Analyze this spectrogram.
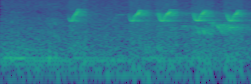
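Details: Jacky winter, an Australian robin, singing in the Australian bush with brisk, high chirped notes that sweep up then down, five in under two seconds, with a softer lower note near the end.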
